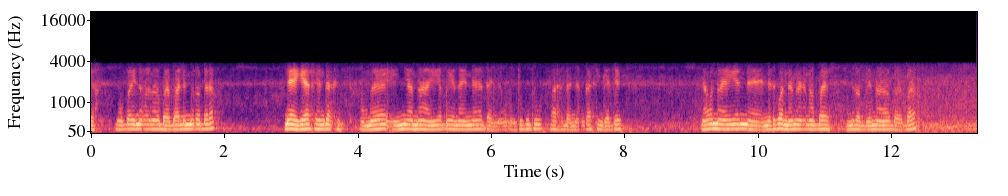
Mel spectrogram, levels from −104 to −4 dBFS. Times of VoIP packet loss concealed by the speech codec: 0.76-0.92, 3.59-3.66, 7.33-7.44, 10.65-10.78, 12.41-12.48

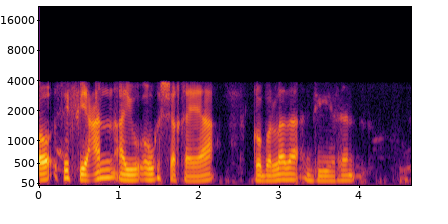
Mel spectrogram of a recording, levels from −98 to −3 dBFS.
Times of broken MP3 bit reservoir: none

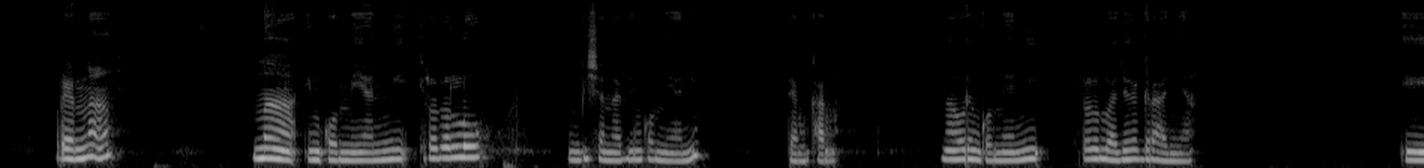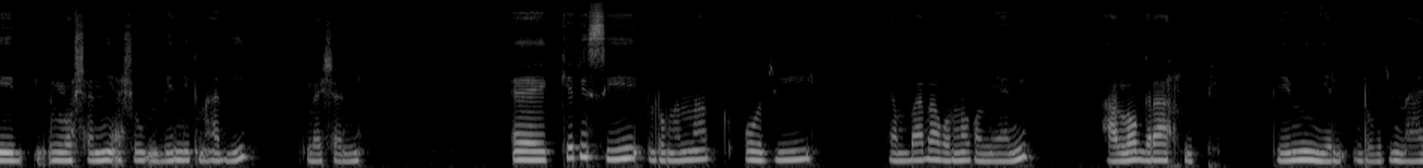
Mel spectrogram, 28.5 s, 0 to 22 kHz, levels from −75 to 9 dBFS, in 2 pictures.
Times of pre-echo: none

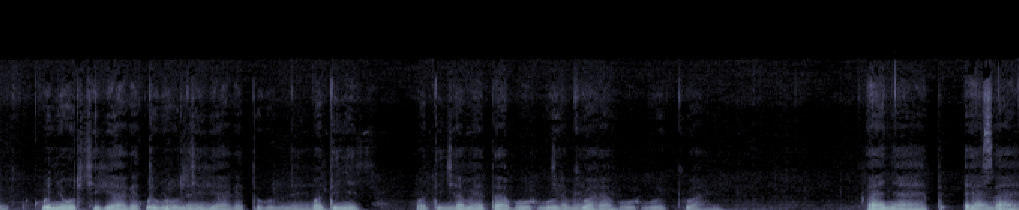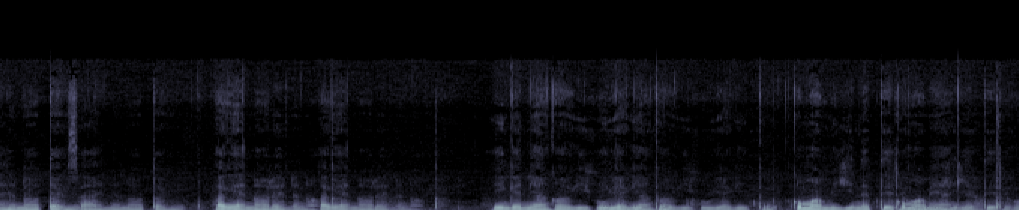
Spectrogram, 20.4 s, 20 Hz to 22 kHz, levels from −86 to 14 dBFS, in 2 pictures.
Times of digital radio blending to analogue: none

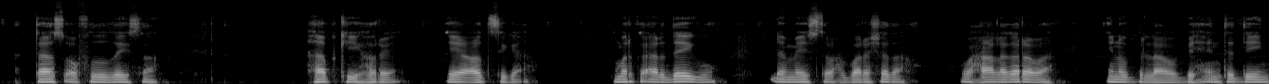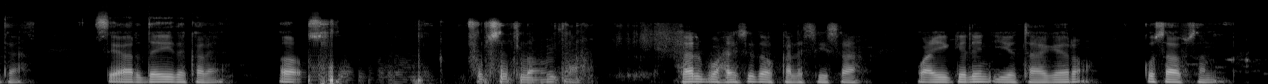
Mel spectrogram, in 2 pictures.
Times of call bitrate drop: 15.62-25.37

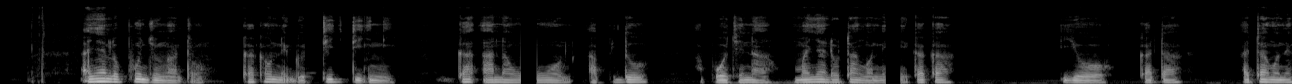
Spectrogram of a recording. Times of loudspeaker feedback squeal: none

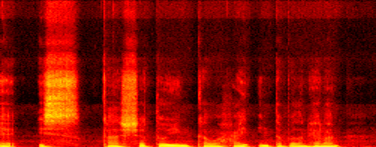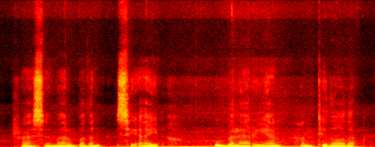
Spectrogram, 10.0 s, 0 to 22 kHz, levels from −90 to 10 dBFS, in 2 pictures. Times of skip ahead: none

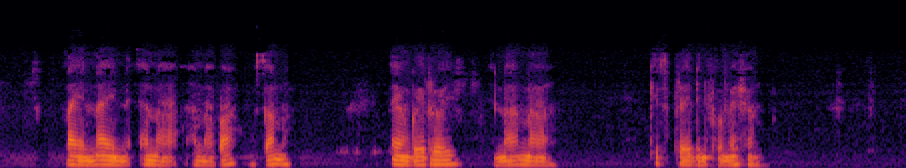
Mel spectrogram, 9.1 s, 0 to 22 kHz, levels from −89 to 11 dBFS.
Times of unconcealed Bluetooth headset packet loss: none

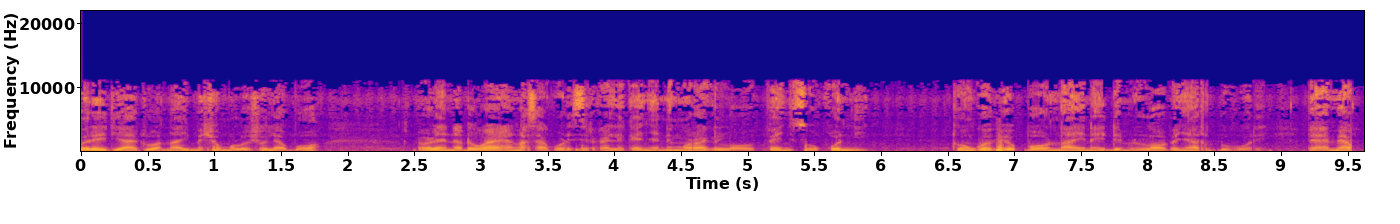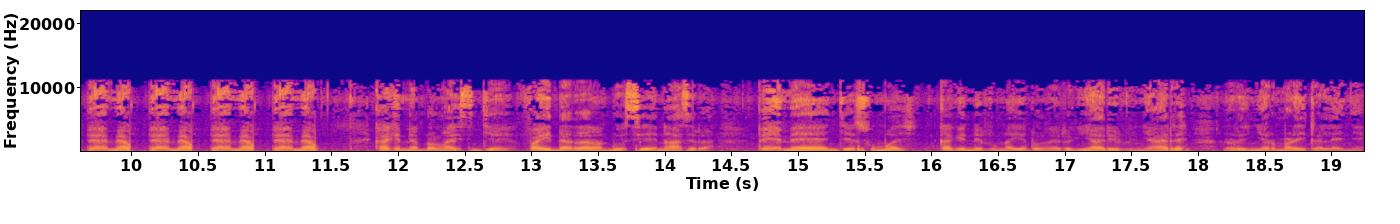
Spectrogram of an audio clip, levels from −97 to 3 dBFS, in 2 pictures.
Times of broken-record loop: 9.52-11.37

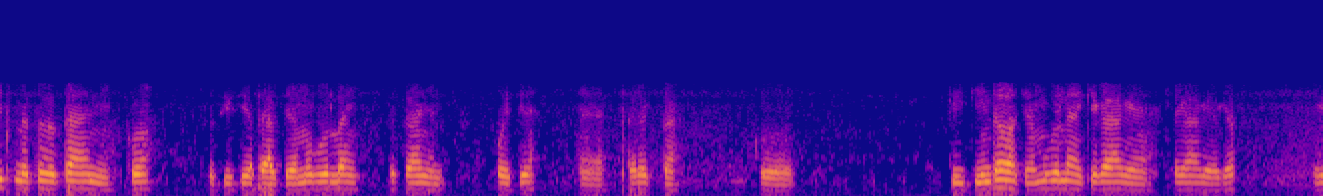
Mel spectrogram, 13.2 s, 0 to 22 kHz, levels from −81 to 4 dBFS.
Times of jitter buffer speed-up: none

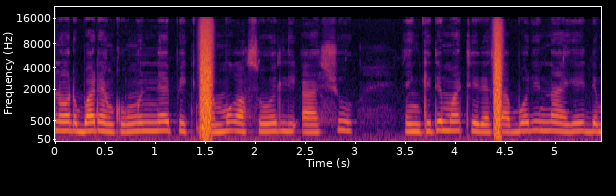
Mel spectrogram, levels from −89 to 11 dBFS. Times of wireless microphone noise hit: 1.40-1.61, 4.34-4.51

